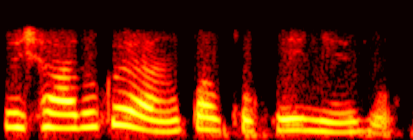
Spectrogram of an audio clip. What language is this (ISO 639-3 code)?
mni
